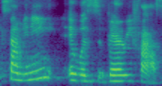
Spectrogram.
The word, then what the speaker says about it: Samini: That's how you pronounce it, right? Yeah, Samini, yeah.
